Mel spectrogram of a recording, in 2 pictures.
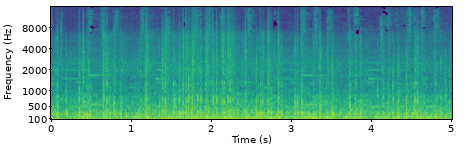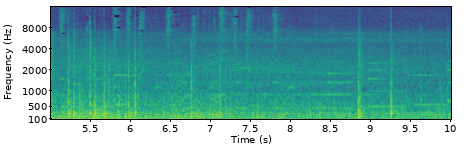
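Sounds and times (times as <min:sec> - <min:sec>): continuous rumble: 0:00.0 - 0:10.0
fireworks bangs and crackles: 0:00.0 - 0:10.0
music playing: 0:00.0 - 0:10.0.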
